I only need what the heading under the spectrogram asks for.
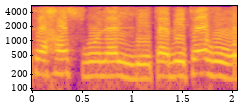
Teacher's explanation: ادغمنا نون التنوين في اللام تحصنا اللي ادغم بغير غنه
